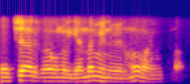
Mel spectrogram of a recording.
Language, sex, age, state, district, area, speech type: Tamil, male, 30-45, Tamil Nadu, Kallakurichi, urban, conversation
